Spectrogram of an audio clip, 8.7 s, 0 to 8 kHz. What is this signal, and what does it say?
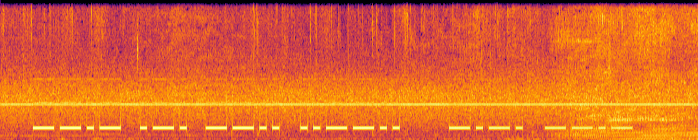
Morse code, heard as a keyed tone, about 15 wpm, 720 Hz, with radio static, a steady whistle near 2050 Hz and street noise. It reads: QRZ? CQ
